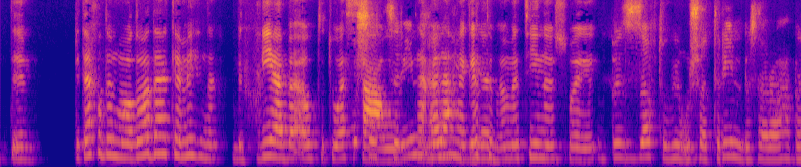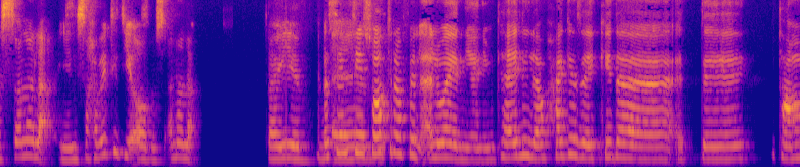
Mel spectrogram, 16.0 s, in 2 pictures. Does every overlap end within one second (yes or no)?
no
